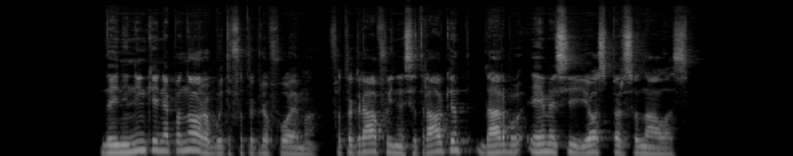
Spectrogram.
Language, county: Lithuanian, Vilnius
